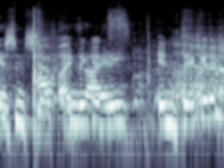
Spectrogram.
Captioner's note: audience laughing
